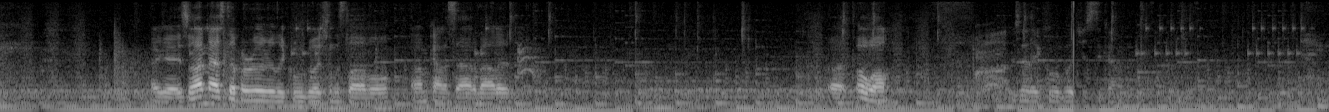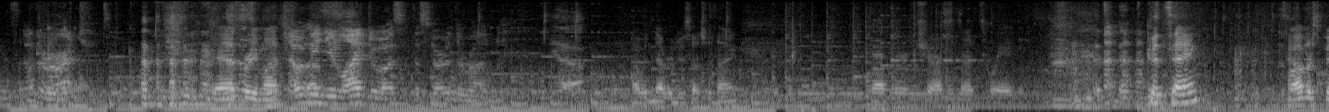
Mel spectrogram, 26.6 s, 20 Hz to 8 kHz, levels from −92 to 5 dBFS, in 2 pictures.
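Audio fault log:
Nothing stood out on listening; the audio carries the band-limited sound of a call line, with nothing heard above 8 kHz.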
